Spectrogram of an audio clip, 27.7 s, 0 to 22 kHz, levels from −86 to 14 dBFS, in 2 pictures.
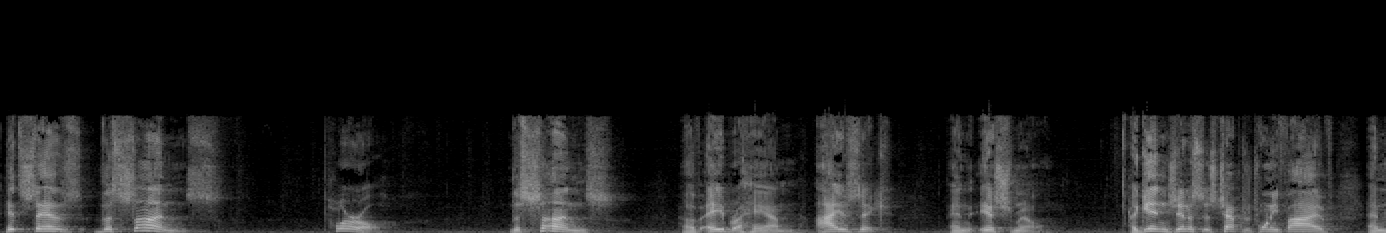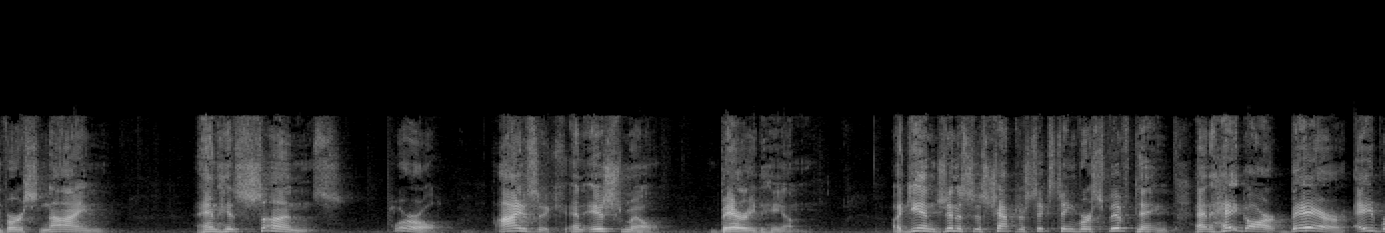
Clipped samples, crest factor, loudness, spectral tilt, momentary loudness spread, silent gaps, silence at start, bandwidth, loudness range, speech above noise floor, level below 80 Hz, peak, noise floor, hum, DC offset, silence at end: under 0.1%; 22 dB; -21 LUFS; -3 dB/octave; 16 LU; none; 0.05 s; 11.5 kHz; 5 LU; 38 dB; -66 dBFS; -2 dBFS; -60 dBFS; none; under 0.1%; 0 s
